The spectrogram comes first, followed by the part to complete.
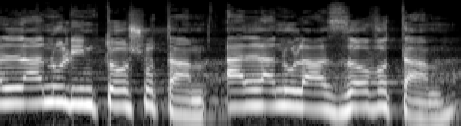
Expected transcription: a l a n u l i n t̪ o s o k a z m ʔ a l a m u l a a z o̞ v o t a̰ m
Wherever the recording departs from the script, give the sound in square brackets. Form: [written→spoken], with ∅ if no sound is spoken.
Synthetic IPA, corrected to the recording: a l a n u l i n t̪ o [s→ʃ] o [k→t] a [z→∅] m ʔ a l a [m→n] u l a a z o̞ v o t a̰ m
